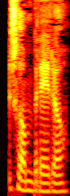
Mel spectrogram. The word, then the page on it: sombrero: espanhol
